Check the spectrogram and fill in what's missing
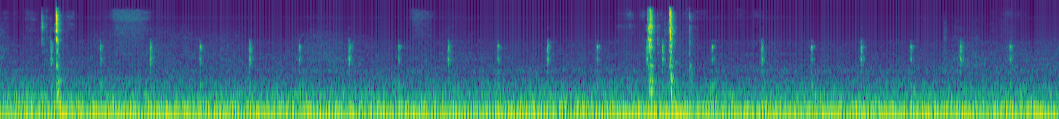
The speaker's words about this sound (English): That's cool. It's a cool turn signal. If you're going to have fake sound effects like all cars now do.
